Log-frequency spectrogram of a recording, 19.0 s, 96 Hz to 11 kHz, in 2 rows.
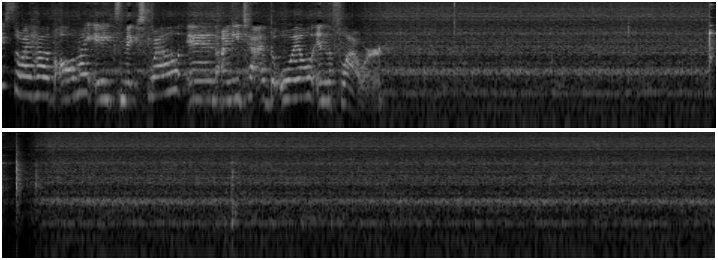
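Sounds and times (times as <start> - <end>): stand mixer motor running: 5.0 - 19.0.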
